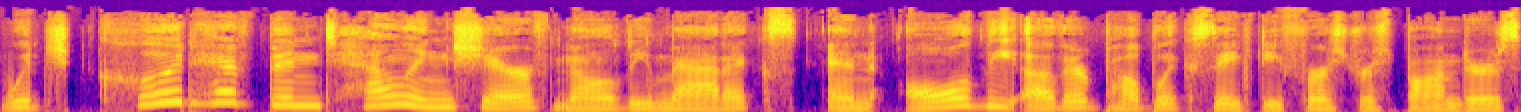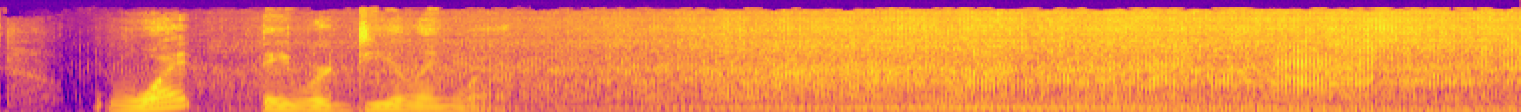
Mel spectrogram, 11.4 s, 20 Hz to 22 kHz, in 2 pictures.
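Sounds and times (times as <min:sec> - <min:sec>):
speech: 0:00.0 - 0:07.8
single-engine Cessna propeller plane flying overhead: 0:07.6 - 0:11.4.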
